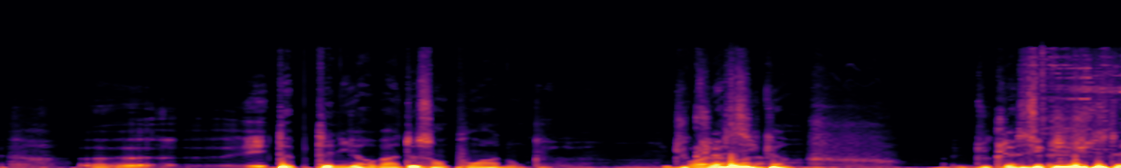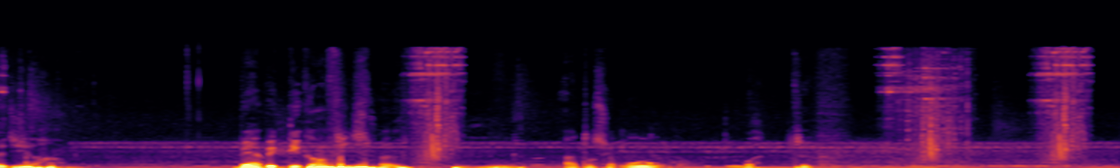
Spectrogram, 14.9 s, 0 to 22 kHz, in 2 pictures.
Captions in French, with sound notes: et d'obtenir 200 points donc du classique mais avec des graphismes... *cri d'étonnement* mais avec des graphismes... *cri d'étonnement* mais avec des graphismes... *cri d'étonnement*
